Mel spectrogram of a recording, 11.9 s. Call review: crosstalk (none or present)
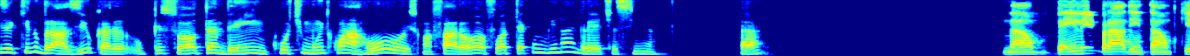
none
